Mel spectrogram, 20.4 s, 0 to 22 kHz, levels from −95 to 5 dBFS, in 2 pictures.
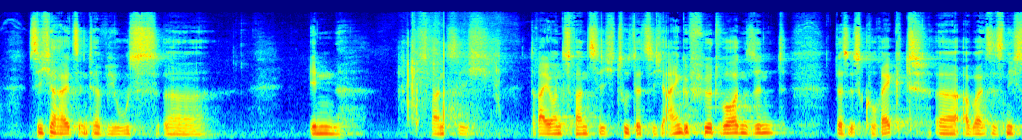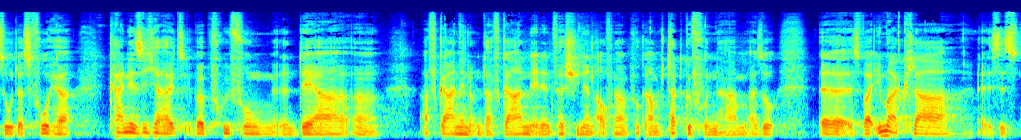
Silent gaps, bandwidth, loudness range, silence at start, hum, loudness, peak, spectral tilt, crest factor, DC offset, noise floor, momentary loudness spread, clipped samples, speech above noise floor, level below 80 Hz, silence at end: none; 15.5 kHz; 4 LU; 0.1 s; none; -18 LUFS; -2 dBFS; -3.5 dB/octave; 18 dB; under 0.1%; -49 dBFS; 11 LU; under 0.1%; 31 dB; -64 dBFS; 0 s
